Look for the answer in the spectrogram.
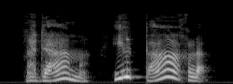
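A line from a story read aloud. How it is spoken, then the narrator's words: Exclaimed. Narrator (French): s'écria Frémont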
